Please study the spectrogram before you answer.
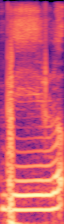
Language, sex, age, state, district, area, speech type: Marathi, male, 30-45, Maharashtra, Nagpur, urban, read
